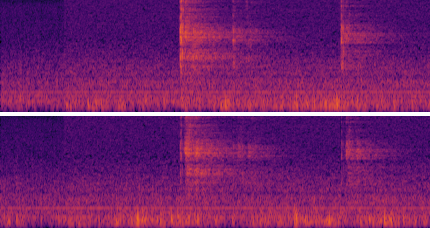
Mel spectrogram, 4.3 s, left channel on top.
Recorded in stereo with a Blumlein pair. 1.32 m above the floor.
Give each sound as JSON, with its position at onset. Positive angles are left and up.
{"t": 1.8, "sound": "typing on a keyboard", "azimuth_deg": 35, "distance_m": 9.0}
